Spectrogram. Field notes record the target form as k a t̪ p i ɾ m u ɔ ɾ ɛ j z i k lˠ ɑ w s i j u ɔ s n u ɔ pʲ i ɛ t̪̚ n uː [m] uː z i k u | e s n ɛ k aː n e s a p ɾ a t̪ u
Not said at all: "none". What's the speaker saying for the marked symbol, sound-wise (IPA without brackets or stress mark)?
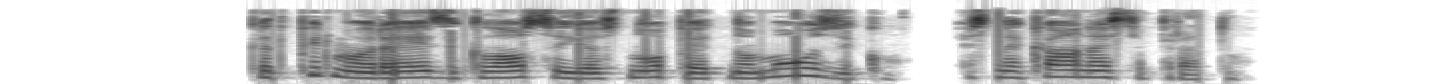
m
